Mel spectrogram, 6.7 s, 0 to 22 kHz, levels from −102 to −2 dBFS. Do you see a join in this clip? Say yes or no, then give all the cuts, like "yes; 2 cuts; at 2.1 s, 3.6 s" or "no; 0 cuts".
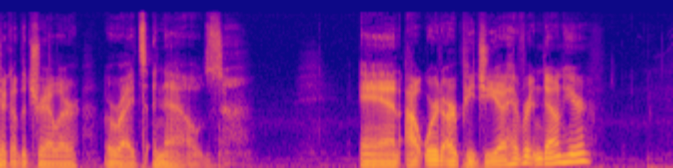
no; 0 cuts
